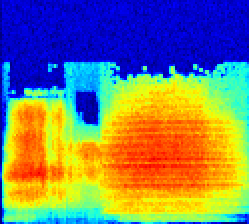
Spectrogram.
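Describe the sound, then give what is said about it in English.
A slow breath is drawn in through clenched teeth during a cooling breathing exercise, making one long airy hiss that shifts slightly in tone halfway and then fades out. “So teeth together, big smile, breathe in through the sides of the mouth.”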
